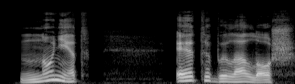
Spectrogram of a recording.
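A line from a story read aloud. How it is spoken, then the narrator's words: Exclaiming. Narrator (Russian): воскликнула она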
